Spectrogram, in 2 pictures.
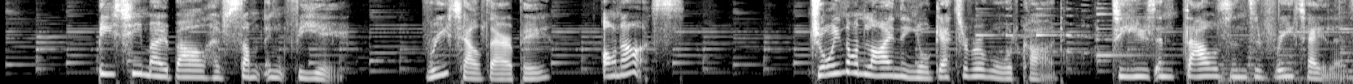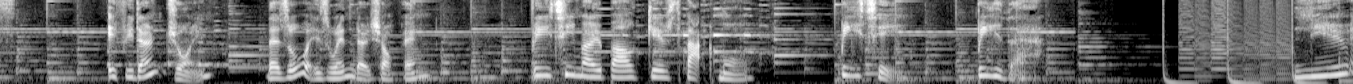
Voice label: COMMERCIALS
